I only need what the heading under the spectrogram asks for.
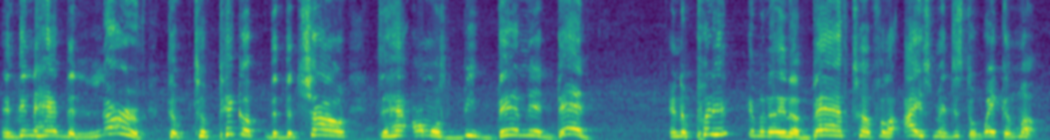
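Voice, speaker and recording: Husky high-voiced man preaching angrily. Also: big pitch swings, moderate pace, fairly bright tone. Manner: profane, repeats "man" after nearly every phrase; stammers and restarts words. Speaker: scripture teacher. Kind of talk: angry scripture commentary.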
